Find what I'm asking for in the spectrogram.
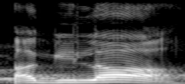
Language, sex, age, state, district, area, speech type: Maithili, male, 18-30, Bihar, Saharsa, rural, read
